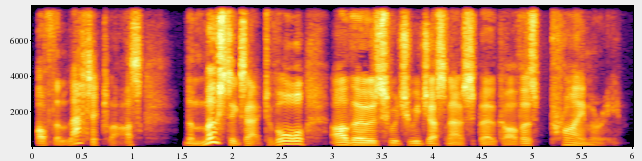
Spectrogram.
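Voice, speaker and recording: An actor playing an older philosopher in an audiobook dialogue, a patient, probing teacher with measured, rhetorical and emphatic delivery. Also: male voice, on the low side, very animated, no echo, studio quality. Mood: explanatory.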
